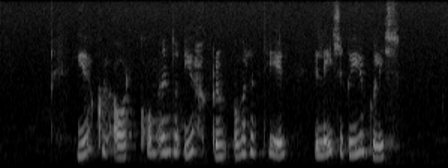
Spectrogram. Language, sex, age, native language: Icelandic, male, 11, Icelandic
